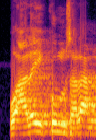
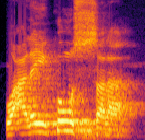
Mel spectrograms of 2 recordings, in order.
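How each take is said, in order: First: The m is said separately before the s. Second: The m is merged into the following s. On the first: The speaker calls it wrong. "Waalaikumsalam nggak ada" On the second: The speaker calls it right. "Jadi mimnya masuk ke sin. Itu idgham samsiyah"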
